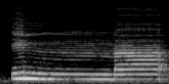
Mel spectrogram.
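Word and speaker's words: إنا: ইন্না এখানে গুন্নাহ করতে হবে, কারণ নুনের উপরে তাসদীদ রয়েছে বিদায় গুন্নাহ করতে হবে।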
